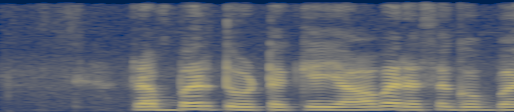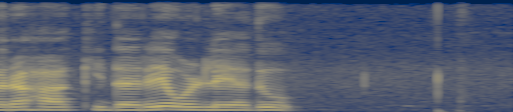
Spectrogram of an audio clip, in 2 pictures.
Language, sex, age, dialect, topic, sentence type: Kannada, female, 18-24, Coastal/Dakshin, agriculture, question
